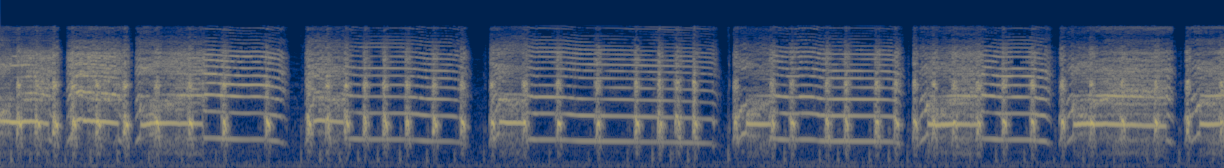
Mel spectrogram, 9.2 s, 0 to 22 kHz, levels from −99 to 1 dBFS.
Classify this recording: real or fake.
real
